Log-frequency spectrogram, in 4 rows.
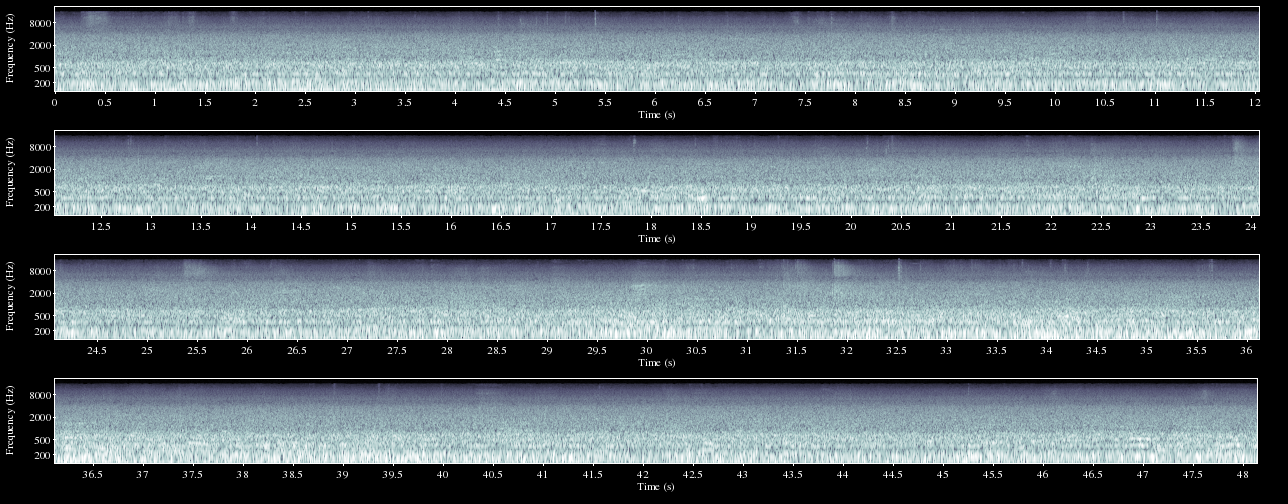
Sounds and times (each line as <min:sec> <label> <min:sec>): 0:00.0 air conditioning 0:48.1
